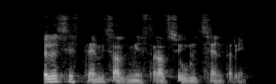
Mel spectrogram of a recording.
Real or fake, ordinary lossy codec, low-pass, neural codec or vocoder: fake; AAC, 32 kbps; 10.8 kHz; vocoder, 44.1 kHz, 128 mel bands every 512 samples, BigVGAN v2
